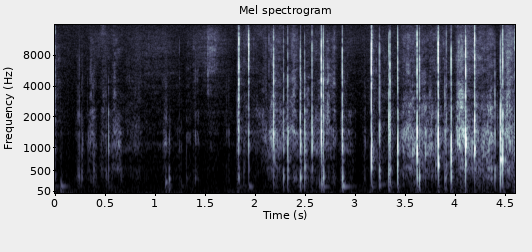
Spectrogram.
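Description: A small Dove soap carton of thin printed cardboard with the soap still inside, held upright and tapped with short fingernails. Quick, dry, irregular clicks and light scratchy taps with a bright papery edge, soft at first and then growing louder and denser toward the end.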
